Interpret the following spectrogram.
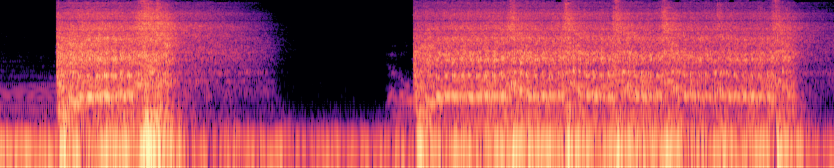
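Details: Fox body Mustang race car just reassembled, cranked on brake clean with fuel half full: two bursts of fast starter cranking, the second longer, with no catch or firing; cranks but no start, cause unconfirmed.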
